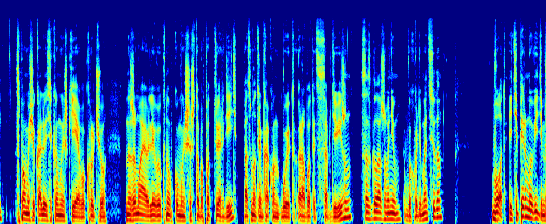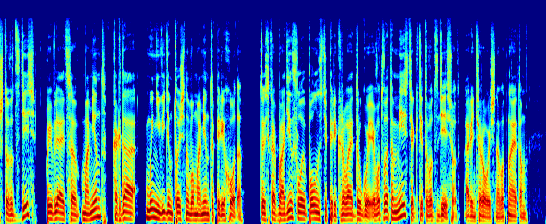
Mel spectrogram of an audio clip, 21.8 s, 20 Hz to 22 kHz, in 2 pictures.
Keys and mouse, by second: 3.9 middle click, 6.0 click, 8.0 Tab, 8.4 middle click, 11.1 shift+middle drag, 19.8 Tab, 21.2 right click.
